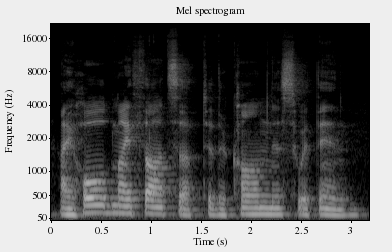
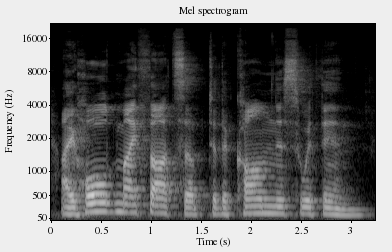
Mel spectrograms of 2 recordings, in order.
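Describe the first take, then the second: First: It is said at a normal speaking level. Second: It is said loudly with lots of energy. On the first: "Secondly, with a normal speaking voice" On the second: "First with a loud, energetic voice"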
